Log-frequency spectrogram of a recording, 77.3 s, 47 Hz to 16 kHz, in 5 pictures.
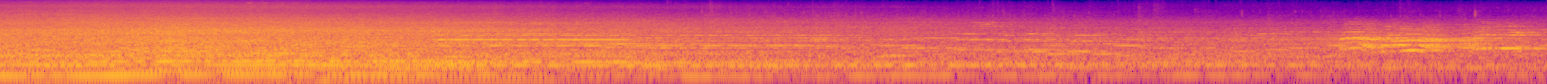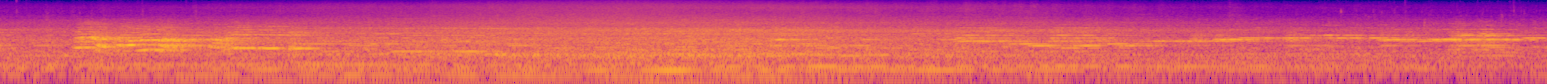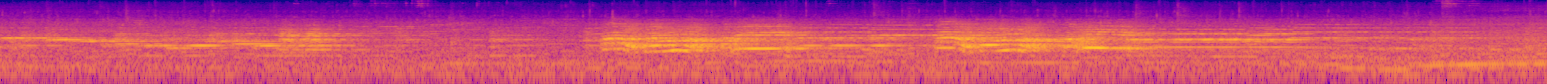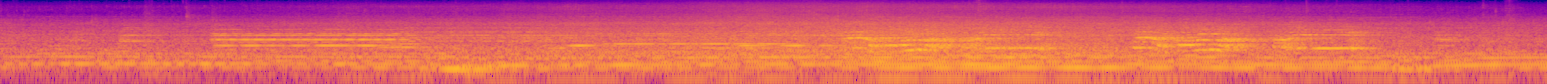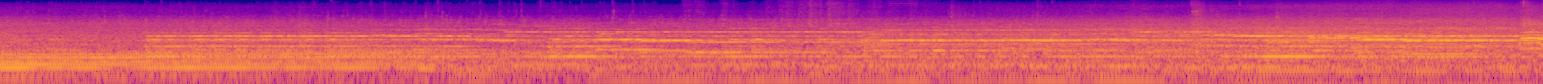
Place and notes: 大仁街, Tamsui District, New Taipei City - Vendors Publicity
Old street, Traffic Sound, Vendors Publicity
Zoom H2n MS+XY
New Taipei City, Taiwan, March 2016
